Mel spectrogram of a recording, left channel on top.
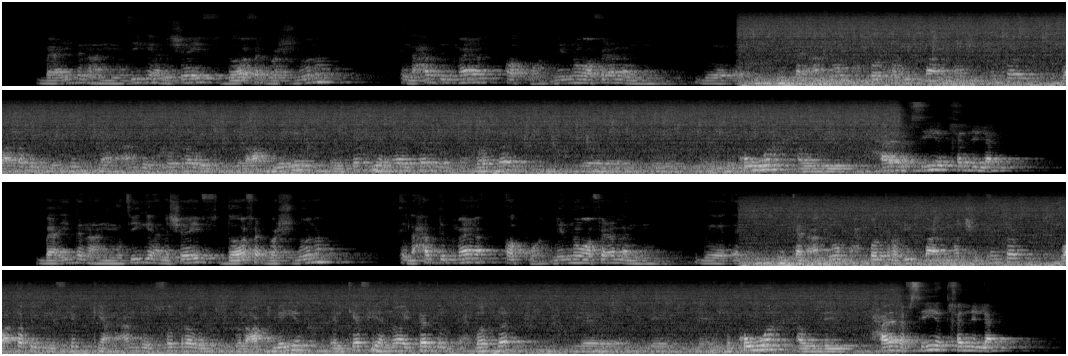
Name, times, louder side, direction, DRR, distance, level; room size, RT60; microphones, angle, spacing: voice 1, 0.3-3.3 4.0-6.6 6.9-7.4 7.7-10.2 10.6-15.8 16.3-20.5, right 4 dB, 80° right, 7 dB, 0.3 m, -27 dB
sound 1, 7.3-19.6, equal, 90° left, 0.7 m, -30 dB
5.0 x 2.1 x 2.5 m, 0.85 s
head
